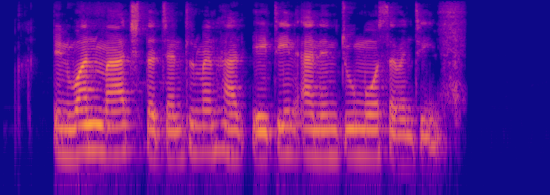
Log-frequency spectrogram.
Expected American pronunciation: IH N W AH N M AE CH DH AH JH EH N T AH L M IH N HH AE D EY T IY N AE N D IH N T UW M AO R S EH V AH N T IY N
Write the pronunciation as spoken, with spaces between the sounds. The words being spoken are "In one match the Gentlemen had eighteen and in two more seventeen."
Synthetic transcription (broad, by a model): IH N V AH N M AE CH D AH JH EH N T AH L M IH N HH AE D EY T IY N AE N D IH N T UW M AO R S EH V AH N T IY N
